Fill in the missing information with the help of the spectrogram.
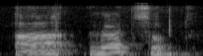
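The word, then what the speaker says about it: ארצות: Okay, if we think about the syllables, this is near and it's long. And this one's distant, and it's reduced. Aratzot. Aratzot. Okay, aratzot. These are lands. In the singular, I see the first syllable has an accent, but in the plural, the accent's on the last syllable.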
